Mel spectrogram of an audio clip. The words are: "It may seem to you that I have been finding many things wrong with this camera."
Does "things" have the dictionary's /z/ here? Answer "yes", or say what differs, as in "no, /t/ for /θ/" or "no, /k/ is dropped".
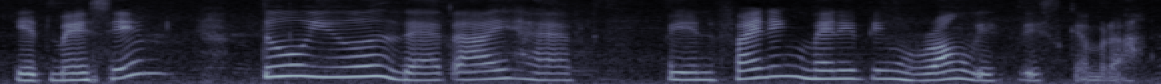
no, /z/ is dropped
